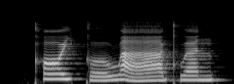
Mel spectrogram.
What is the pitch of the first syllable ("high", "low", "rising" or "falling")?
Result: high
